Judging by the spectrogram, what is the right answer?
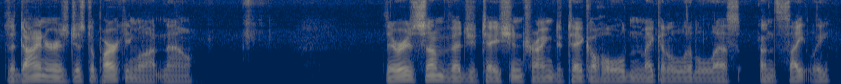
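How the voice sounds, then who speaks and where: Very deep-voiced male private eye played by a man. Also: fairly even intonation, normal speed, no room sound. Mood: reflective. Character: weary, nostalgic male private investigator narrating his case. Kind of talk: old-time radio detective drama narration.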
